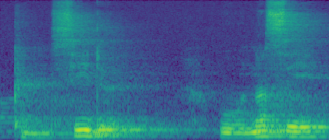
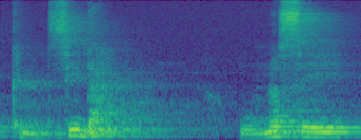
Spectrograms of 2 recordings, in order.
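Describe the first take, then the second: No difference in how they are said.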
